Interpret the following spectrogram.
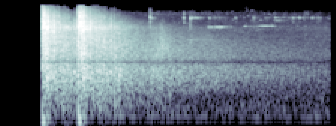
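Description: An edited sound-effect impact: a sudden booming hit about half a second in, a second hit half a second later, then a long echoing tail that slowly fades out.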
